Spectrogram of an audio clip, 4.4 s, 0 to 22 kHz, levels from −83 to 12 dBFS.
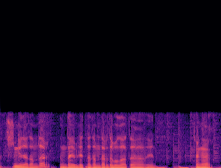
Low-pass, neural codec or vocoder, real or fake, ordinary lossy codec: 7.2 kHz; none; real; none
